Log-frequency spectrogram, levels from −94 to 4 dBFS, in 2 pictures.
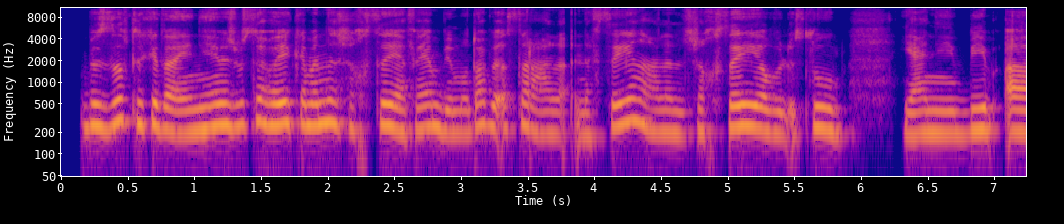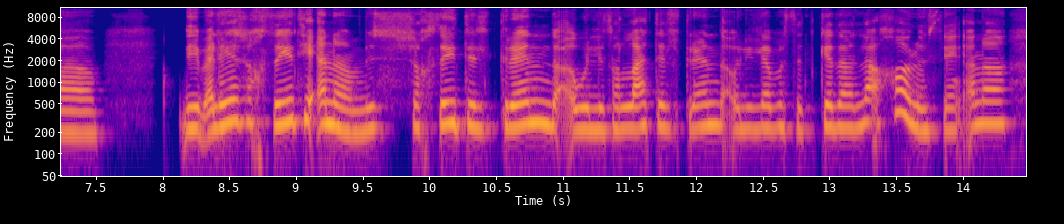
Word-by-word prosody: بالضبط 250 +4 -1
كده، 245 -3 0
يعني 205 +3 -2
هي - - +2
مش 250 -1 +1
بس 250 +3 -5
هويّة 255 -1 +3
كمان 255 -1 -1
ده 275 - +1
شخصية، 245 -1 -2
فاهم؟ 225 +3 -5
ب - - -7
الموضوع 200 +4 -6
بيأثر 245 -1 -5
على 195 -1 -9
نفسيًا 185 +10 -3
على 205 -8 -5
الشخصية 215 +5 -1
والأسلوب، 210 +1 -5 0.4
يعني 195 0 -4
بيبقى، 200 -1 -1 0.6
بيبقى 225 -2 +3
ليَّ 265 +5 +6
شخصيتي 280 +1 +3
أنا، 255 -6 +5
مش 210 +3 -2 0.2
شخصية 250 +2 +2
الترند 240 +3 +4
أو 215 -1 +1
اللي 220 0 +1
طلّعت 225 +2 +1
الترند 235 +1 -2
أو - - -8
اللي 220 0 -5
لبست 225 -2 -7
كده، 235 +1 +1
لأ 275 +5 +1
خالص، 235 - +1
يعني 215 +2 -5
أنا 265 +1 +1
230 Hz, 165 wpm, -25 LUFS, 210-250 Hz, 0.6 s, ليَّ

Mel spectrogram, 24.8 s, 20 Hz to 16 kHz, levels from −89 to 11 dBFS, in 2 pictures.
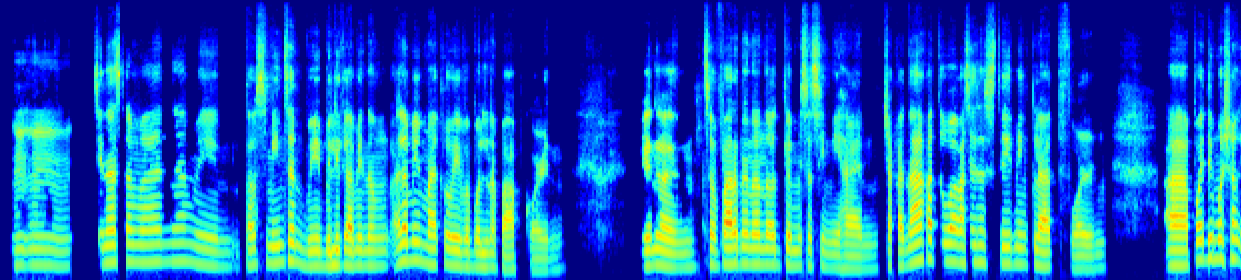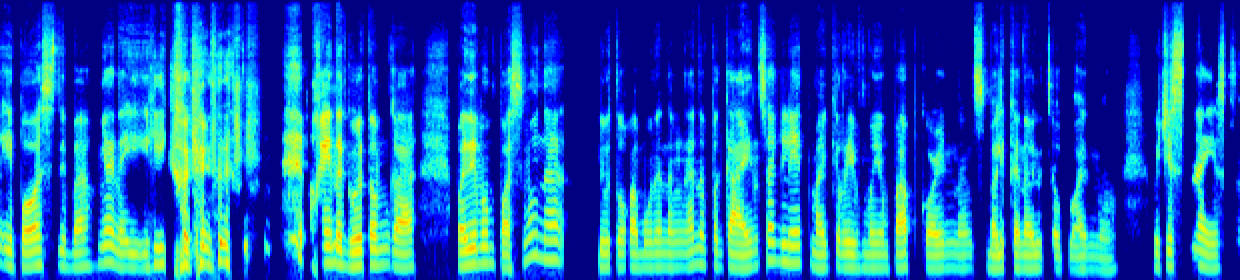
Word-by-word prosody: Mm, 160 -2 -5 0.2
sinasamahan 190 +1 0
namin. 170 -7 -8 0.2
Tapos 160 +1 +2
minsan 185 0 0
bumibili 155 +1 -1
kami 155 0 +2
ng 155 0 -5
alam 200 - +4
mo 210 - -3
yung 195 -4 -1
microwaveable 150 -4 -1
na 145 - -2
popcorn, 120 -1 -5 0.8
ganun. 145 -3 +2
So, 165 - +1
parang 175 +2 +5
nanonood 170 -1 +1
kami 155 -1 -2
sa 160 - 0
sinehan. 130 -4 -1
Tsaka 155 -1 -1
nakakatuwa 200 +1 +4
kasi 190 0 -4
sa 185 - -3
streaming 175 -1 -3
platform, 135 -4 -2 0.6
ah, 160 0 +6
pwede 215 +2 0
mo 225 - +1
siyang 220 -5 0
i-pause, 150 +1 +3
'di 150 - -9
ba, 145 +1 -4
yan 185 -2 +1
naiihi 140 +4 -3
ka 165 -1 +6
ganun, 185 +1 +4 0.8
o - - -7
kaya 180 - +12
nagutom 160 0 +3
ka, 145 -3 +1 0.5
pwede 155 +3 +6
mong 180 -1 -6
pause 135 +6 0
muna, 215 -5 -4 0.3
luto 140 -1 -7
ka 140 - -1
muna 140 +1 -7
ng 140 0 -8
ano 170 +2 -5
pagkain 140 -3 -1
saglit. 195 -3 0
Microwave 135 0 -5
mo 135 - -7
yung 135 -1 -8
popcorn 135 -1 -3
ng 130 0 -11
s 130 - +2
balik 130 +2 -4
ka 135 - -1
na 130 -1 -3
ulit 135 - -10
sa 125 - -6
upuan 125 +1 -10
mo, 115 -2 -18 0.4
which 140 +2 0
is 150 - +5
nice. 135 -5 -1
155 Hz, 165 wpm, -25 LUFS, 135-175 Hz, 0.8 s, kaya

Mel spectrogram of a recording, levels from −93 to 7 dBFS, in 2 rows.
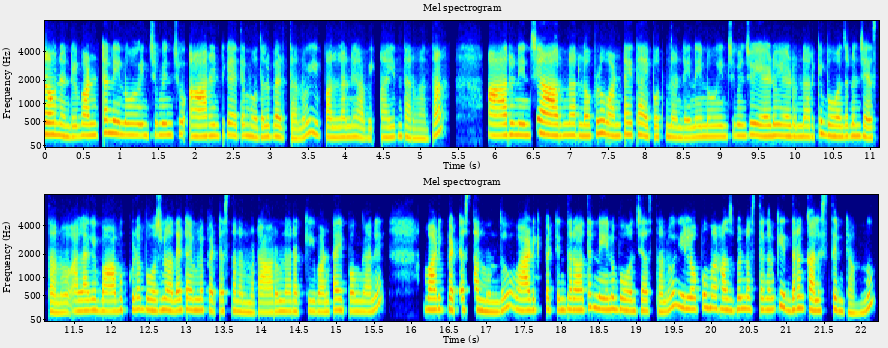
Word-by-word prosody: అవునండి. 225 -4 +4
వంట 225 0 +2 0.2
నేను 235 -2 +1 0.2
ఇంచుమించు 230 +2 -3 0.2
ఆరింటికైతే 215 +1 +1
మొదలుబెడతాను. 195 -2 -2
ఈ - - -2
పనులన్నీ 195 +1 -1
అవి 175 0 -7 0.2
అయిన 195 +3 -3
తర్వాత. 170 -1 -6 0.9
6:00-6:30 225 0 +4
లోపల 215 +5 +1
వంటయితే 230 +2 -1
అయిపోతుందండి. 200 -2 -3
నేను 200 0 -2
ఇంచుమించు 215 +2 -3 0.2
7:00-7:30 205 0 -1
భోజనం 210 +1 0
చేస్తాను. 185 -2 -1 0.2
అలాగే 200 +1 +1
బాబుకి 195 +2 +1
కూడా 225 +1 -1
భోజనం 210 +1 +1
అదే 200 +1 +2
టైంలో 210 -1 0
పెట్టేస్తాననమాట. 190 -3 -3
6:30కి 190 +1 -3
వంటయిపోంగానే 190 +2 -1 0.7
వాడికి 220 0 +4
పెట్టేస్తాను 215 +1 +1
ముందు. 180 +4 -2 0.2
వాడికి 205 0 +3
పెట్టిన 215 -1 -3
తర్వాత 215 +2 +2
నేను 225 0 +1
భోం 200 -2 +1
చేస్తాను. 195 0 -2 0.2
ఈలోపు 230 +1 +1
మా 240 - +2
హస్బెండొస్తే 225 +1 -1
గనక 220 +1 -3
ఇద్దరం 220 +4 +1
కలిసి 200 -1 +1
తింటాము. 180 -2 -3
210 Hz, 120 wpm, -24 LUFS, 195-220 Hz, 0.9 s, అవునండి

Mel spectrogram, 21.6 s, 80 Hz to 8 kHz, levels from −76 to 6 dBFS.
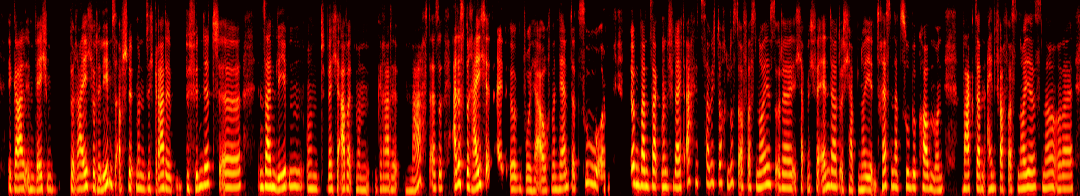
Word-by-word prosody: egal 190 -1 +3
in 180 0 -4
welchem 185 -1 -1 0.2
Bereich 195 +4 +2
oder 175 -4 0
Lebensabschnitt 215 -2 +2
man 200 -2 -2
sich 190 -1 -6
grade 190 -1 +2 0.2
befindet, 235 +7 0
äh, 215 +1 +1 0.3
in 220 -1 0
seinem 215 -1 +7
Leben 220 +3 0
und 195 -3 -5
welche 190 0 -1
Arbeit 190 -1 +2
man 175 -1 -6
grade 185 0 -4
macht, 165 0 -3
also, 205 0 -2 0.2
alles 280 0 +6
bereichert 225 - +5 0.4
einen - - 0
irgendwo 180 -1 -6
ja 165 -1 +1
auch. 175 +2 -6
Man 185 0 -3
lernt 195 +5 0
dazu 260 +6 -2
und 190 - -2 0.5
irgendwann 240 -3 +5
sagt 225 0 +2
man 220 0 +1
vielleicht: 215 -1 +1
„Ach, 300 +1 0
jetzt 280 +1 -7
habe 265 0 -1
ich 270 - -11
doch 275 0 -4
Lust 275 +3 -6
auf 220 - -3
was 220 +2 -4
Neues 240 +5 +1
oder 205 -1 -1
ich 190 - -9
habe - - -5
mich 185 0 -8
verändert, 220 +3 +1
o - - -3
ich 185 -1 -6
habe 175 +1 -5
neue 180 0 +1
Interessen 230 +1 -1
dazu 215 +1 -1
bekommen 200 -2 +2
und 180 +3 -5 0.3
wage 195 +2 +3
dann 190 -1 +2
einfach 190 0 -1
was 185 +1 -3
Neues, 215 +3 +1
ne?“ 205 +1 -1
Oder 190 +2 -3
200 Hz, 180 wpm, -22 LUFS, 185-225 Hz, 0.5 s, seinem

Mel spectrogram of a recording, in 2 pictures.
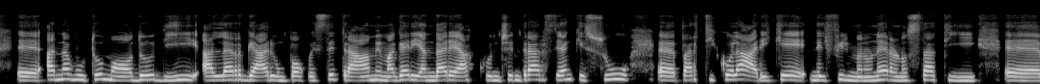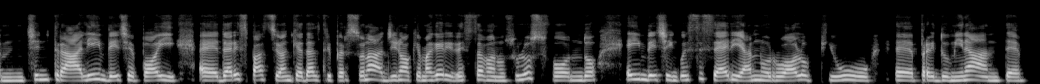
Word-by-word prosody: ehm, 185 -2 +2
hanno 220 +2 +2
avuto 225 -1 0
modo 200 0 +2
di 200 +2 -1
allargare 200 -1 +2
un 185 -2 -1
po' 195 +1 0
queste 185 +5 -3
trame, 195 -1 +1
magari 205 +3 +2
andare 195 +2 +2
a 185 +1 +1
concentrarsi 210 +3 -1
anche 220 -1 -1
su, 230 +5 -1 0.3
ehm, 190 -2 +2
particolari 205 -2 0
che 205 +1 0
nel 195 -1 -1
film 195 -2 -1
non 175 +2 +1
erano 195 -4 +1
stati, 185 -2 -2 0.3
ehm, 170 -1 +1
centrali 215 -2 +1
invece 200 -3 0
poi, 185 0 +1 0.2
ehm, 185 -1 +2
dare 200 +4 +2
spazio 215 -3 -2
anche 190 +2 0
ad 190 - -3
altri 195 0 0
personaggi, 195 +1 0
no, 205 0 +2
che 190 -1 -4
magari 210 +2 +2
restavano 190 -2 -1
sullo 205 +7 -1
sfondo 185 -5 -1 0.3
e - - +2
invece 215 -2 +1
in 205 -3 0
queste 205 +6 -3
serie 200 -5 +2
hanno 195 +3 +1
un 185 - +1
ruolo 185 +3 +1
più, 190 -1 -1 0.2
ehm, 185 -2 +1
predominante. 180 -1 0
195 Hz, 150 wpm, -17 LUFS, 185-210 Hz, 0.3 s, ehm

